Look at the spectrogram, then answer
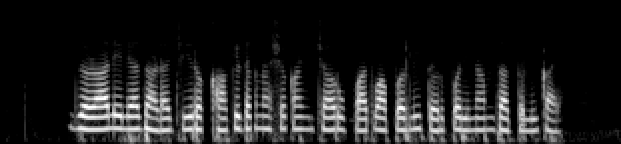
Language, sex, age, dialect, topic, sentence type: Marathi, female, 25-30, Southern Konkan, agriculture, question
